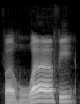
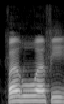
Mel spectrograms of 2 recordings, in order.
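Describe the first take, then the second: First: The 'wa' syllable is drawn out long. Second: The 'wa' syllable is short and quick. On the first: "Kalaulah kita terlewat sikit. ... Salah. Wa tu jadi dua harkat" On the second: "Atau macam ni laju"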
